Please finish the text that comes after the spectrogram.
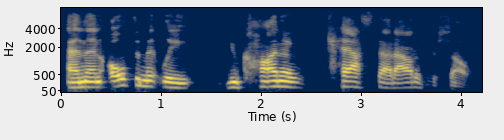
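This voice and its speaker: A man's voice: mid-range voice, steady tone, moderate pace, darkish tone, no echo, dull audio. A man hosting a casual film interview, talking emphatically in slang and analogies. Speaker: podcast host and interviewer.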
